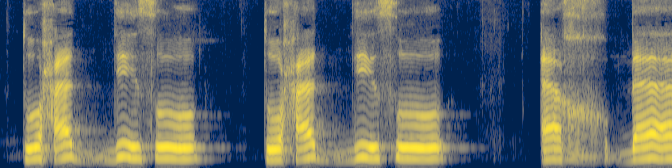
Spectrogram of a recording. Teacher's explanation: xa hərfi boğazın yuxarısındadır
